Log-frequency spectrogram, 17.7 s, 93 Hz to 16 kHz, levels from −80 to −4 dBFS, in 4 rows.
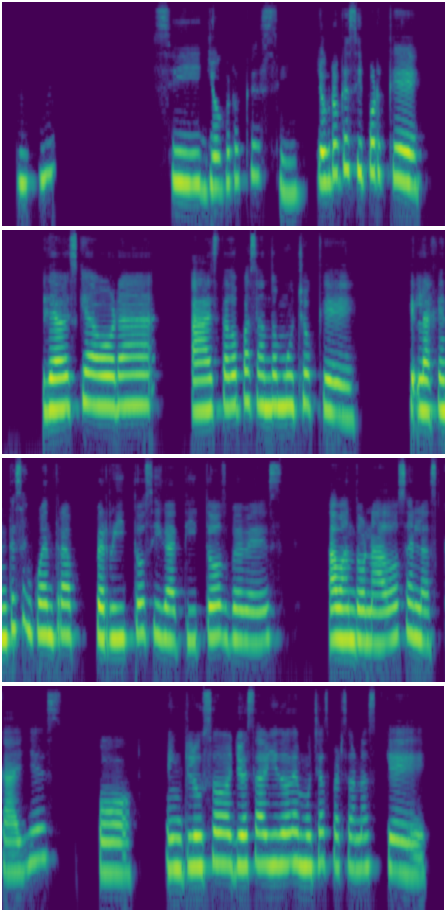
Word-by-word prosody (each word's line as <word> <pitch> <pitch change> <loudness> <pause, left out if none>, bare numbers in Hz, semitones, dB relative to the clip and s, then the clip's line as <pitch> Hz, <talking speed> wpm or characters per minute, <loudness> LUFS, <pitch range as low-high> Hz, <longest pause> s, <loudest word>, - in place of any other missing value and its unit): Ujú. 275 +5 -6 0.9
Sí, 250 -2 -1
yo 230 -1 -2
creo 265 +2 -7
que 295 +2 -10
sí 225 -9 -11
yo 255 -1 +4
creo 305 +4 0
que 350 +1 -1
sí, 335 -1 0
porque 285 -6 +1 0.6
ya 265 +1 +7
ves 275 0 0
que 305 0 +2
ahora 285 0 +3 0.3
ha 255 0 +4
estado 280 +2 0
pasando 290 -2 +2
mucho 285 +1 +1
que 235 -6 -1 0.5
que - - +1
la 260 -1 +4
gente 260 +4 +2
se 375 - -5
encuentra 280 -2 +1
perritos 260 +2 +1
y 275 - -1
gatitos 255 +1 -1
bebés 245 +1 -4 0.4
abandonados 250 +1 +3
en 275 -2 +2
las 240 -1 -3
calles. 290 +7 -7 0.3
O 225 -1 -3 0.3
incluso, 255 +3 +1
yo 260 0 +3
he - - -1
sabido 270 0 +1
de 280 0 +1
muchas 265 +1 -1
personas 255 -1 -7
que 225 - -3
260 Hz, 140 wpm, -22 LUFS, 250-280 Hz, 0.9 s, ya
